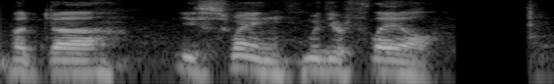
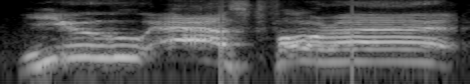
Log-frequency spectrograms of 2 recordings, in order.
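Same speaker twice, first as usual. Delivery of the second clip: very slow, high, loud threat; slow menacing shout; 10 semitones higher, 7 dB louder, much slower than usual. Acted. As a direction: bellow it as he lets the dog go. Guard releases the dog.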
